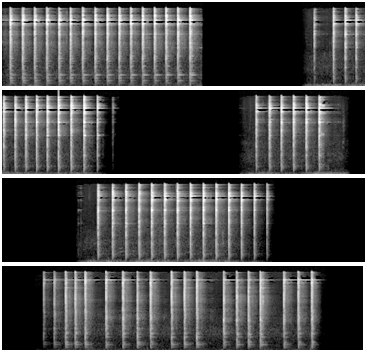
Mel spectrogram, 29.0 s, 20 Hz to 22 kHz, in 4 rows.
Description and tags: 14GNechvatalovaJ-chisel
middle distance, outdoors
close distance outdoors
Recorded on ZOOM H1 recorder
CZ, Czech, differt-anngle-knocking-on-concrete, knocking-on-concrete, Pansk, Panska, three-knocks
